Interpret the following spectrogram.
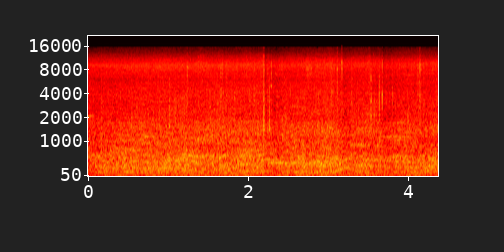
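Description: LEGO Technic Great Ball Contraption modules running: a steady crackling clatter of small plastic balls and gears being moved through the mechanisms, with a few sharper clicks.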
